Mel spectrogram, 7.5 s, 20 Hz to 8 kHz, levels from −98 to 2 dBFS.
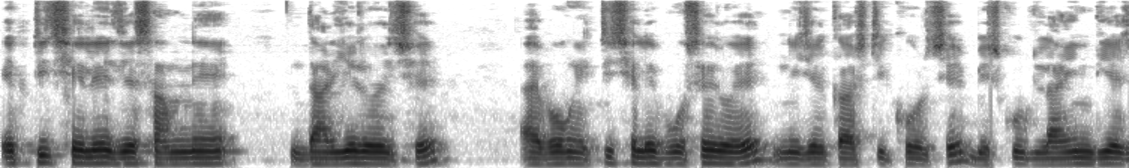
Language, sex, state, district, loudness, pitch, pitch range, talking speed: Bengali, male, West Bengal, Jalpaiguri, -14 LUFS, 105 Hz, 100-110 Hz, 150 wpm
